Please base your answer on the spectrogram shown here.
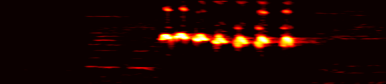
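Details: Sooty-headed bulbul giving a fast rolling trill of about seven loud bright notes, part of a lure recording intended to make other bulbuls sing back.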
